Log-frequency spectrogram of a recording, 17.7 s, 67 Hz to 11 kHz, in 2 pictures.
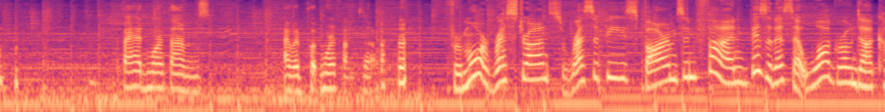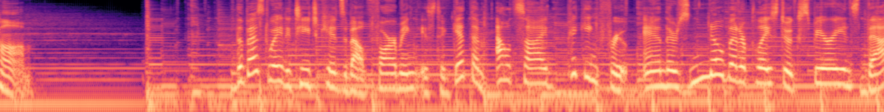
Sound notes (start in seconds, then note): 3.9 chuckling; 10.2 light-hearted guitar music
